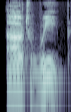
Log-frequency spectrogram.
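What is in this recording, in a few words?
"outweep", English, British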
